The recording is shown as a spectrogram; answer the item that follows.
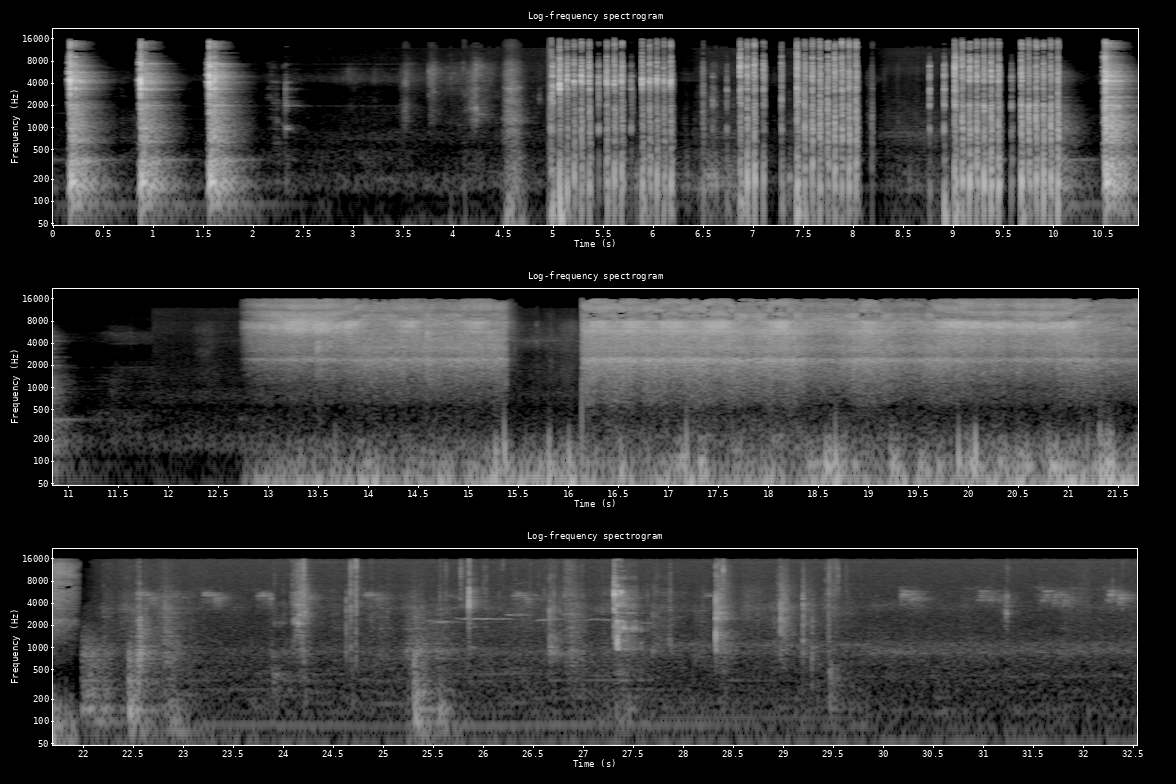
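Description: Hammer blows on a steel bar driving a bush into the eye of a mini excavator's hydraulic ram: a few single blows, then bursts of rapid blows. Then paint spraying with a steady hiss for about nine seconds, broken once briefly, followed by light scattered clicks and taps.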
